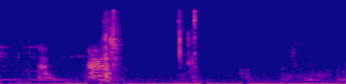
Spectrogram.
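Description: Faint room tone with a short soft noise about a second in, then two quick sharp clicks about a fifth of a second apart a little past the middle.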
